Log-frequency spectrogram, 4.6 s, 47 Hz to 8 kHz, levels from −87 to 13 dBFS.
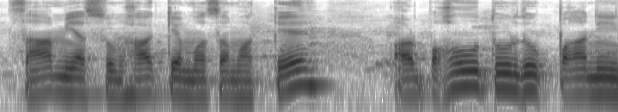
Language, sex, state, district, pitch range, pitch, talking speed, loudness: Hindi, male, Bihar, Araria, 110-135 Hz, 115 Hz, 140 wpm, -15 LUFS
